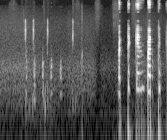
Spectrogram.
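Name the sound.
chickens clucking in the video game Minecraft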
